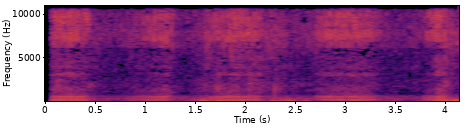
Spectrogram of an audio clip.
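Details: Pet dog grumbling while playing with another dog; low, rumbling growls rise and fall in a continuous stream, swelling louder near the start, middle and end.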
